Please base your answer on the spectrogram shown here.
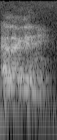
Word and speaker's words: Allegheny: Among them there is one airways called Allegheny. Yes. Allegheny. Exactly. Right. It's spelled like Allegany. Allegheny. I know this airline.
